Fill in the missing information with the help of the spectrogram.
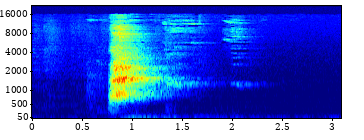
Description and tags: bark yelp dog small int
bark, dog, int, small, yelp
